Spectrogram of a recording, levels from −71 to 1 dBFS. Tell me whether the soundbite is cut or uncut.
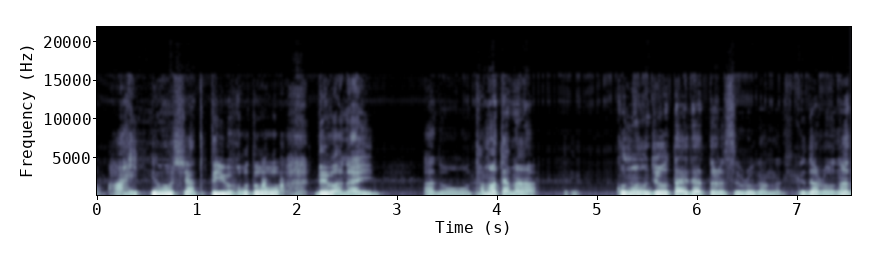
uncut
